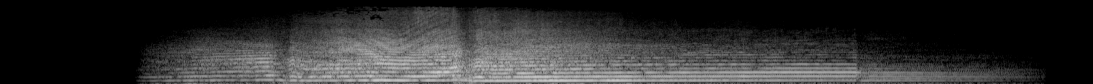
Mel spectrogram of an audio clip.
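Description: Motorcycle engine running at steady revs, fading in about a second and a half in, loudest around the middle with a brief break in the note, then fading out near the end.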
